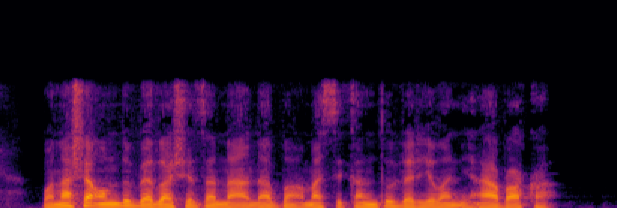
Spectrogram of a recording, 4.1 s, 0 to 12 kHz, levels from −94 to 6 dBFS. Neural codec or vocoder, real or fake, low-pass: codec, 16 kHz, 0.5 kbps, FunCodec, trained on LibriTTS, 25 frames a second; fake; 7.2 kHz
